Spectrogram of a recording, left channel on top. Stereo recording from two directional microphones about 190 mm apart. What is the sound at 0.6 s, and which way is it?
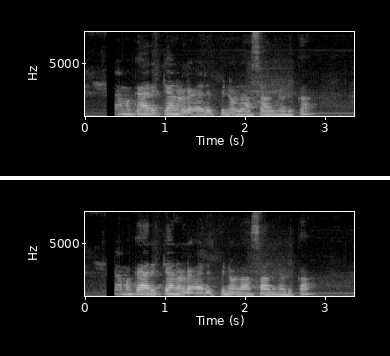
Speech, 55° right (ahead or behind).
